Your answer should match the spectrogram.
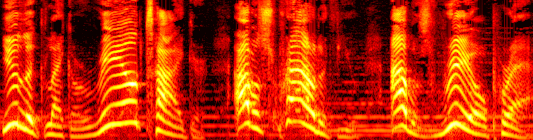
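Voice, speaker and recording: A woman's voice: sits high, wildly swooping pitch, slow, pushed and bright, soft background music, exaggerated voice. A woman playing an earnest, pleading young boy in a radio drama. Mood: subdued, sad. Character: earnest young boy who believes in magic.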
